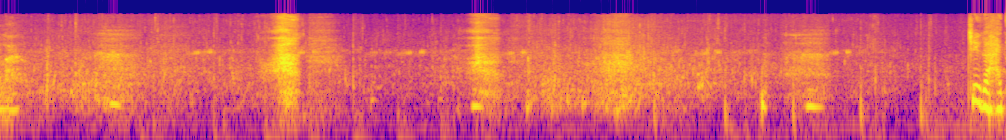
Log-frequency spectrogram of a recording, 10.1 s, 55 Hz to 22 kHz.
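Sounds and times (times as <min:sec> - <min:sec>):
frogs croaking: 0:00.0 - 0:10.0.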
